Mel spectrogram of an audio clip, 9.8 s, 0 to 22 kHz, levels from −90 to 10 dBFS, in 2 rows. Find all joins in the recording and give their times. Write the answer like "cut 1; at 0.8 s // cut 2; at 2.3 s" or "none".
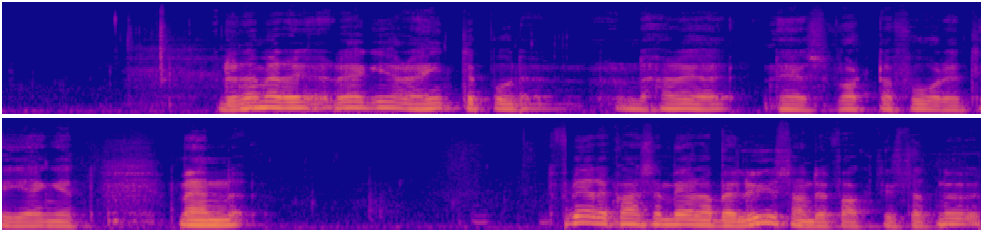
cut 1; at 1.7 s // cut 2; at 2.6 s // cut 3; at 3.8 s // cut 4; at 7.7 s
